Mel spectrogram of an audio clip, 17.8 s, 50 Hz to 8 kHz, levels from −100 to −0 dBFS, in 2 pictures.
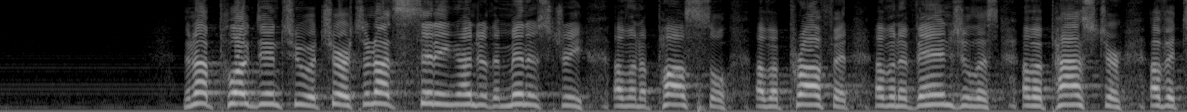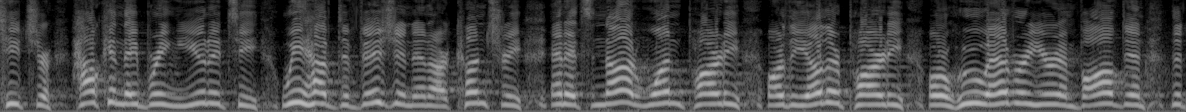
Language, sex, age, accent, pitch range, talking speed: English, male, 40-59, American, 195-275 Hz, 180 wpm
